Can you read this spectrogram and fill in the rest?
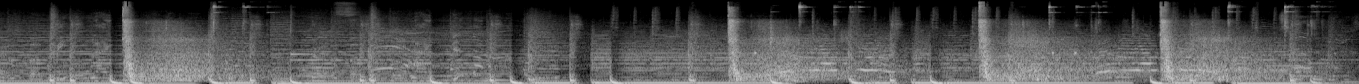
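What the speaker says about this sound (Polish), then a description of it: "na szybko trzy strzały z Magtecha" Short-barrel AR rifle firing Magtech ammunition at an outdoor range, a series of loud, sharp cracks spaced at uneven intervals, with people talking between them.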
